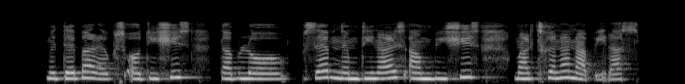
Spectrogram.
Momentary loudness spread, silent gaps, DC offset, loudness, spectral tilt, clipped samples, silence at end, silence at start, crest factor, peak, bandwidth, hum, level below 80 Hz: 11 LU; 2.14-2.20 s; under 0.1%; -23 LUFS; -3 dB/octave; under 0.1%; 0.5 s; 0.45 s; 14 dB; -8 dBFS; 7.8 kHz; none; -72 dBFS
